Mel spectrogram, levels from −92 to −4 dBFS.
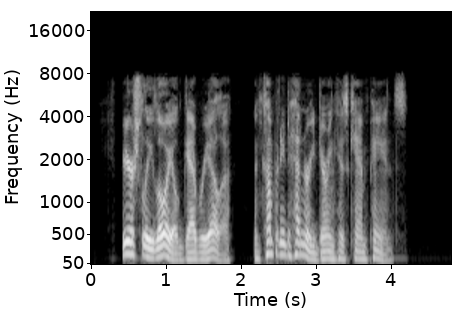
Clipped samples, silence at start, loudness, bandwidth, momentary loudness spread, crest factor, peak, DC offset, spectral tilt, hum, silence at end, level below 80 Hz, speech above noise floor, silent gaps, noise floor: under 0.1%; 0.4 s; -20 LUFS; 8.2 kHz; 18 LU; 18 dB; -4 dBFS; under 0.1%; -5 dB/octave; none; 0.65 s; -58 dBFS; 66 dB; none; -85 dBFS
